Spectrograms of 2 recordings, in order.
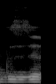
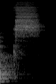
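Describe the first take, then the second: First: X voiced as "gz". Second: X pronounced "ks", voiceless. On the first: (x prononcé « gz », sonore) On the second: (x prononcé « ks », sourd) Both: Shown as a demonstration. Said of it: "ça se prononce soit".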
